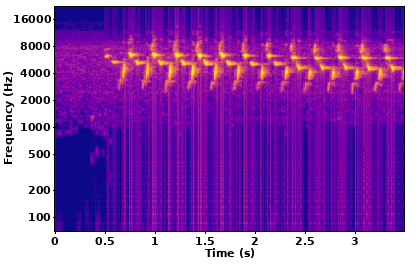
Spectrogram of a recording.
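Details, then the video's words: European goldfinch of competition type singing a steady series of high, twittering, rhythmically repeated double notes, lively and metallic, running to the end. "Jilgueros de Concurso - Canto del Jilguero"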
